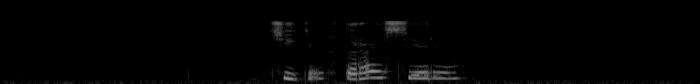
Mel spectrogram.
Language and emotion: Russian, sad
